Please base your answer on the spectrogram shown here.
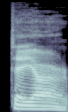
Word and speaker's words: Teilhard: And both about your teacher and thank you for also correcting my pronunciation of Oh, Teilhard.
